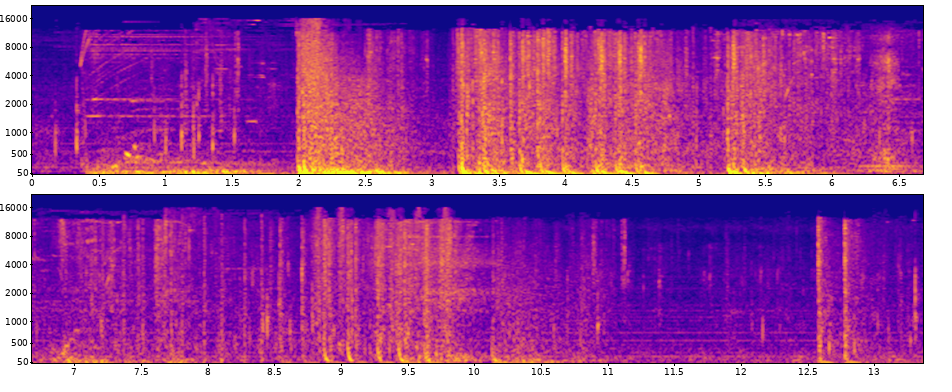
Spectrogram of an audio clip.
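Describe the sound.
Video game gunfire in a battle match: many rapid, loud shots and bursts crackle in dense clusters, some sharp single cracks standing out among sustained volleys, with no talk.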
